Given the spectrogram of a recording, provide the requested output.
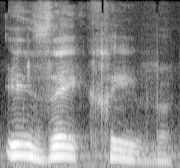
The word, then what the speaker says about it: ils écrivent: Mà nếu mà đọc bình thường thì nối cái chữ in, nó có chữ S nối liền vào chữ écrivent là Ils écrivent une lettre.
